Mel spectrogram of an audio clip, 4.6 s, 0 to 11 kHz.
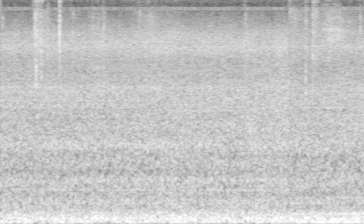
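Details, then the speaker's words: Volvo V70 on an uneven road after strut top mount (Domlager) replacement: steady low road rumble from inside the car, with the earlier clunks and rattles over bumps gone. "erstmals angeguckt hat habe ich das Geräusche auch gehört gehabt ich finde das ist jetzt weg also doch ein richtiger Tipp"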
